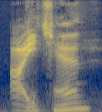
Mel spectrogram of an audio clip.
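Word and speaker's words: Ai-chan: I mean, the most notable VTuber is, of course, I-chan. That's how it's pronounced.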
